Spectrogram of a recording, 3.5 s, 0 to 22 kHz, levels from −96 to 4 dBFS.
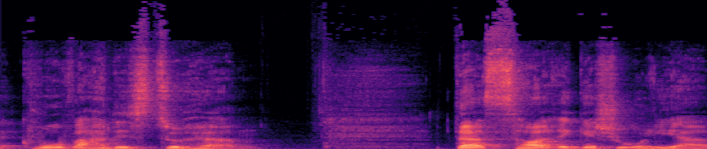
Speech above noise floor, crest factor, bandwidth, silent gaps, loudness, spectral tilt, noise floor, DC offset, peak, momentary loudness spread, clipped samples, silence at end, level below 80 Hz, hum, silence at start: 27 dB; 22 dB; over 20 kHz; none; -24 LUFS; -4.5 dB/octave; -51 dBFS; under 0.1%; -4 dBFS; 11 LU; under 0.1%; 0 s; -58 dBFS; none; 0 s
